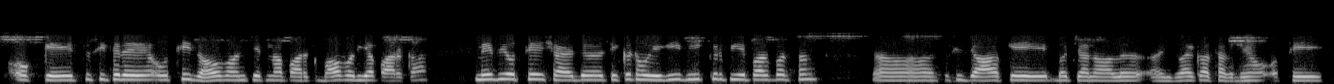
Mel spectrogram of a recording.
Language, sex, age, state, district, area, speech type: Punjabi, male, 30-45, Punjab, Hoshiarpur, urban, conversation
